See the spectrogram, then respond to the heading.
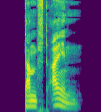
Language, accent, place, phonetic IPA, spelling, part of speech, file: German, Germany, Berlin, [ˌdamp͡ft ˈaɪ̯n], dampft ein, verb, De-dampft ein.ogg
- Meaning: inflection of eindampfen: 1. second-person plural present 2. third-person singular present 3. plural imperative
